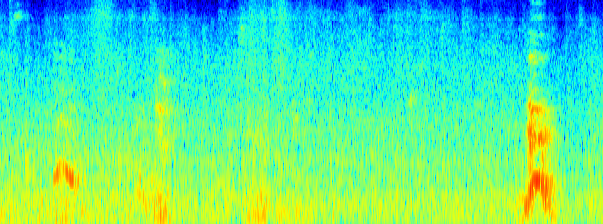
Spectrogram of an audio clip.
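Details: Playful Brittany puppies tearing around a training kennel give three short, evenly spaced yips, then, after a pause, one loud, piercing yelp near the end, against a quiet background hum.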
